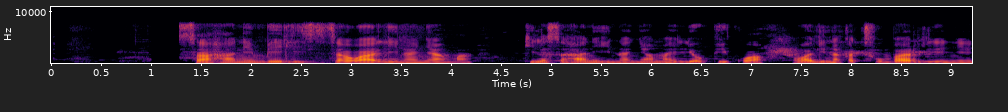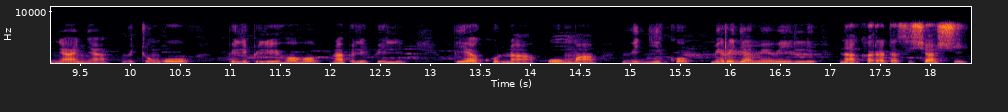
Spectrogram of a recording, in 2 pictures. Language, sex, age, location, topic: Swahili, male, 18-24, Mombasa, agriculture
